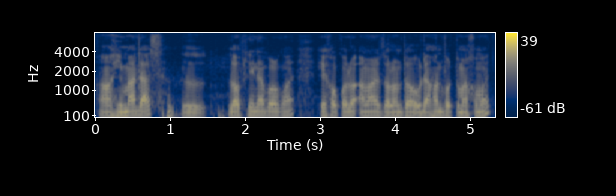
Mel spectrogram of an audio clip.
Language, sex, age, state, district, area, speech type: Assamese, male, 18-30, Assam, Majuli, urban, spontaneous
